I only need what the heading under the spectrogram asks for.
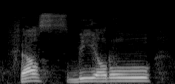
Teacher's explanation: نرقق الفاء ونفخم الصاد، فاصبروا، ولا نقول فاصبروا فا، العرب لا تفخم الفاء أبدا لأنها حرف مستفيل.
